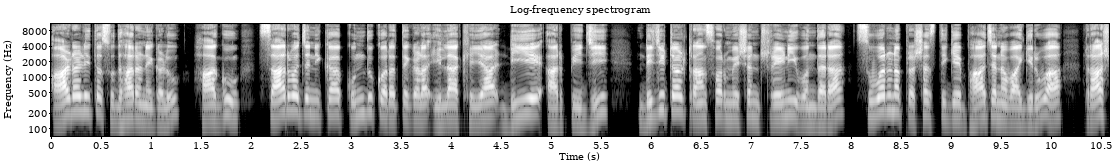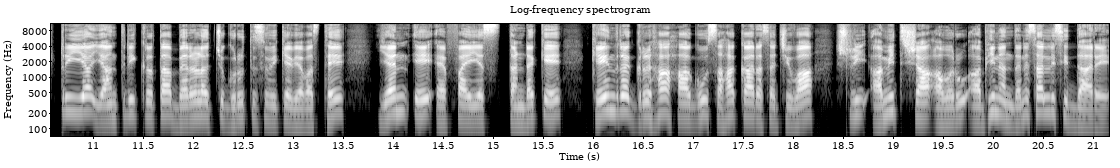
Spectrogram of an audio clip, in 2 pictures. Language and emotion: Kannada, neutral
